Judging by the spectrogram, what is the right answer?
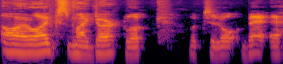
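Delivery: put-on, laid-on attempted British accent. Talking about making the room darker: put-on British accent. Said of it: "That's my British accent".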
